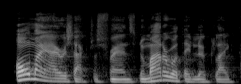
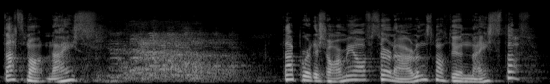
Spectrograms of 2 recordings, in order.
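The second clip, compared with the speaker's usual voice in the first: mock dismay in a higher voice; shocked English theatre-goer; 6 semitones higher than usual. Comedian mimics English people in a posh theatre, mock shock. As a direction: play a scandalised audience member, pitched up. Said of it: "all the English people kinda went".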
